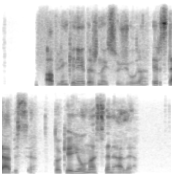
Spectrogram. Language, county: Lithuanian, Kaunas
